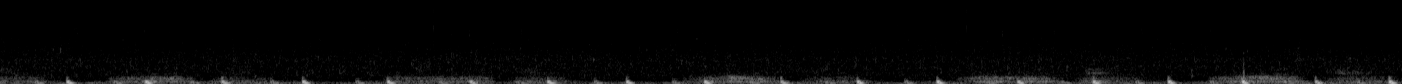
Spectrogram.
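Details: Real heartbeat and breathing recorded from the chest while sleeping, with added soft rain: regular soft heart thumps at about 78 a minute with slow breathing swells; normal heart sounds.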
